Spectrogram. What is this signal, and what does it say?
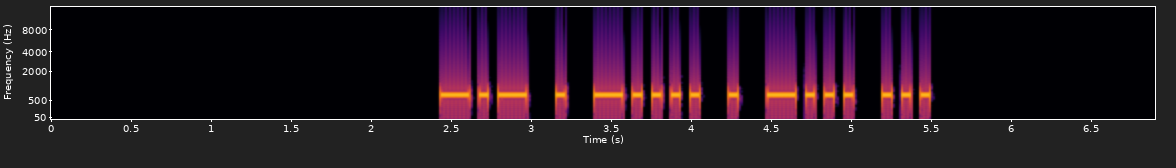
Morse code, heard as a keyed tone, about 20 wpm, 700 Hz. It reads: KE6EBS
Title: USA Call Signs - 6 Characters - Repeated 3x - 20wpm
